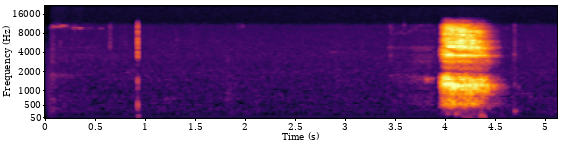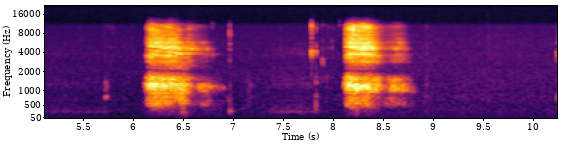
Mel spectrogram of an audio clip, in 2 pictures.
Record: {"exhalation_length": "10.2 s", "exhalation_amplitude": 5358, "exhalation_signal_mean_std_ratio": 0.31, "survey_phase": "beta (2021-08-13 to 2022-03-07)", "age": "65+", "gender": "Male", "wearing_mask": "No", "symptom_cough_any": true, "symptom_runny_or_blocked_nose": true, "symptom_sore_throat": true, "symptom_onset": "4 days", "smoker_status": "Never smoked", "respiratory_condition_asthma": false, "respiratory_condition_other": false, "recruitment_source": "Test and Trace", "submission_delay": "1 day", "covid_test_result": "Positive", "covid_test_method": "RT-qPCR", "covid_ct_value": 23.0, "covid_ct_gene": "N gene"}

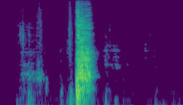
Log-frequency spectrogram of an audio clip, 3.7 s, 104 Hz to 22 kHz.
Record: {"cough_length": "3.7 s", "cough_amplitude": 28207, "cough_signal_mean_std_ratio": 0.23, "survey_phase": "beta (2021-08-13 to 2022-03-07)", "age": "45-64", "gender": "Male", "wearing_mask": "No", "symptom_cough_any": true, "smoker_status": "Never smoked", "respiratory_condition_asthma": true, "respiratory_condition_other": false, "recruitment_source": "REACT", "submission_delay": "-1 day", "covid_test_result": "Negative", "covid_test_method": "RT-qPCR", "influenza_a_test_result": "Negative", "influenza_b_test_result": "Negative"}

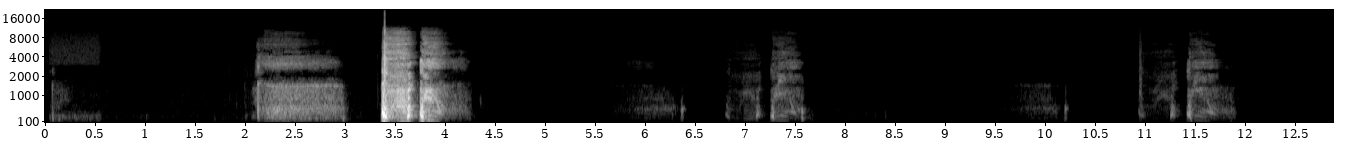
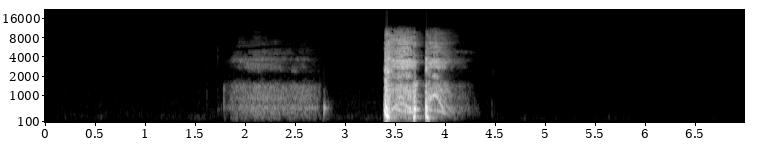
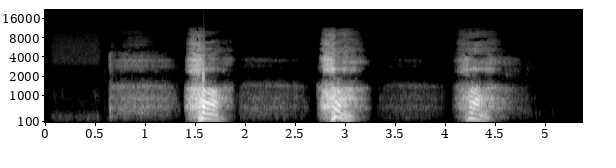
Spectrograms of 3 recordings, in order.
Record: {"three_cough_length": "12.9 s", "three_cough_amplitude": 32768, "three_cough_signal_mean_std_ratio": 0.12, "cough_length": "7.0 s", "cough_amplitude": 32768, "cough_signal_mean_std_ratio": 0.17, "exhalation_length": "5.4 s", "exhalation_amplitude": 32768, "exhalation_signal_mean_std_ratio": 0.29, "survey_phase": "beta (2021-08-13 to 2022-03-07)", "age": "45-64", "gender": "Male", "wearing_mask": "No", "symptom_new_continuous_cough": true, "symptom_runny_or_blocked_nose": true, "symptom_sore_throat": true, "symptom_fatigue": true, "symptom_headache": true, "symptom_onset": "4 days", "smoker_status": "Never smoked", "respiratory_condition_asthma": false, "respiratory_condition_other": false, "recruitment_source": "REACT", "submission_delay": "1 day", "covid_test_result": "Negative", "covid_test_method": "RT-qPCR", "influenza_a_test_result": "Negative", "influenza_b_test_result": "Negative"}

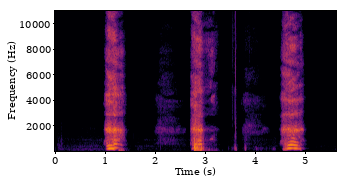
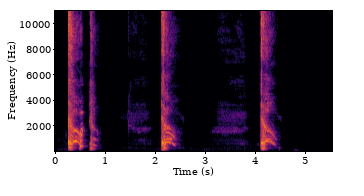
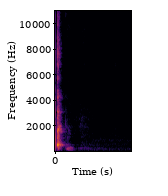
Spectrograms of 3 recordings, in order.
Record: {"exhalation_length": "5.6 s", "exhalation_amplitude": 27159, "exhalation_signal_mean_std_ratio": 0.32, "three_cough_length": "5.5 s", "three_cough_amplitude": 32768, "three_cough_signal_mean_std_ratio": 0.3, "cough_length": "1.5 s", "cough_amplitude": 17410, "cough_signal_mean_std_ratio": 0.18, "survey_phase": "beta (2021-08-13 to 2022-03-07)", "age": "45-64", "gender": "Female", "wearing_mask": "No", "symptom_none": true, "smoker_status": "Ex-smoker", "respiratory_condition_asthma": false, "respiratory_condition_other": false, "recruitment_source": "Test and Trace", "submission_delay": "2 days", "covid_test_result": "Negative", "covid_test_method": "RT-qPCR"}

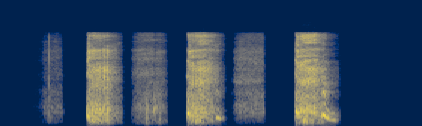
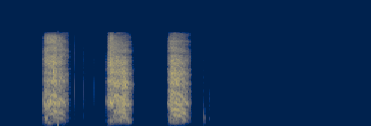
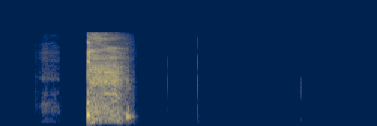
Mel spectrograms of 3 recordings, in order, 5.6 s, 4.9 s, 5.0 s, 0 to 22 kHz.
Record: {"three_cough_length": "5.6 s", "three_cough_amplitude": 31097, "three_cough_signal_mean_std_ratio": 0.37, "exhalation_length": "4.9 s", "exhalation_amplitude": 15261, "exhalation_signal_mean_std_ratio": 0.31, "cough_length": "5.0 s", "cough_amplitude": 30712, "cough_signal_mean_std_ratio": 0.21, "survey_phase": "beta (2021-08-13 to 2022-03-07)", "age": "18-44", "gender": "Female", "wearing_mask": "No", "symptom_cough_any": true, "symptom_runny_or_blocked_nose": true, "symptom_sore_throat": true, "symptom_abdominal_pain": true, "symptom_fatigue": true, "symptom_headache": true, "symptom_change_to_sense_of_smell_or_taste": true, "symptom_onset": "5 days", "smoker_status": "Current smoker (e-cigarettes or vapes only)", "respiratory_condition_asthma": false, "respiratory_condition_other": false, "recruitment_source": "Test and Trace", "submission_delay": "1 day", "covid_test_result": "Positive", "covid_test_method": "RT-qPCR", "covid_ct_value": 14.0, "covid_ct_gene": "ORF1ab gene", "covid_ct_mean": 14.3, "covid_viral_load": "21000000 copies/ml", "covid_viral_load_category": "High viral load (>1M copies/ml)"}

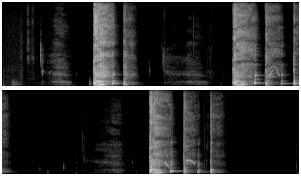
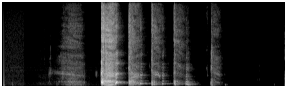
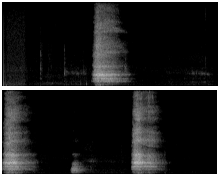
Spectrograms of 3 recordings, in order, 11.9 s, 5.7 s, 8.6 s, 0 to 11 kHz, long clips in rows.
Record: {"three_cough_length": "11.9 s", "three_cough_amplitude": 28897, "three_cough_signal_mean_std_ratio": 0.28, "cough_length": "5.7 s", "cough_amplitude": 29204, "cough_signal_mean_std_ratio": 0.23, "exhalation_length": "8.6 s", "exhalation_amplitude": 8884, "exhalation_signal_mean_std_ratio": 0.31, "survey_phase": "beta (2021-08-13 to 2022-03-07)", "age": "45-64", "gender": "Female", "wearing_mask": "No", "symptom_sore_throat": true, "symptom_fatigue": true, "symptom_headache": true, "symptom_onset": "3 days", "smoker_status": "Never smoked", "respiratory_condition_asthma": false, "respiratory_condition_other": false, "recruitment_source": "Test and Trace", "submission_delay": "1 day", "covid_test_result": "Positive", "covid_test_method": "RT-qPCR", "covid_ct_value": 31.9, "covid_ct_gene": "ORF1ab gene", "covid_ct_mean": 32.1, "covid_viral_load": "31 copies/ml", "covid_viral_load_category": "Minimal viral load (< 10K copies/ml)"}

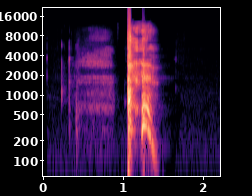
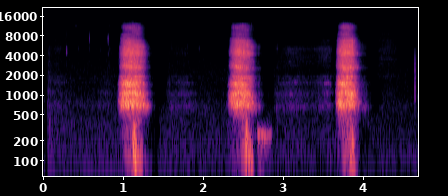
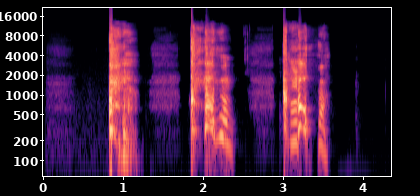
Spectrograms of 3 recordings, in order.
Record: {"cough_length": "2.2 s", "cough_amplitude": 32768, "cough_signal_mean_std_ratio": 0.25, "exhalation_length": "4.7 s", "exhalation_amplitude": 13274, "exhalation_signal_mean_std_ratio": 0.35, "three_cough_length": "4.4 s", "three_cough_amplitude": 32768, "three_cough_signal_mean_std_ratio": 0.34, "survey_phase": "beta (2021-08-13 to 2022-03-07)", "age": "45-64", "gender": "Female", "wearing_mask": "No", "symptom_runny_or_blocked_nose": true, "smoker_status": "Never smoked", "respiratory_condition_asthma": false, "respiratory_condition_other": false, "recruitment_source": "REACT", "submission_delay": "2 days", "covid_test_result": "Negative", "covid_test_method": "RT-qPCR", "influenza_a_test_result": "Negative", "influenza_b_test_result": "Negative"}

